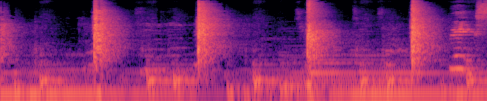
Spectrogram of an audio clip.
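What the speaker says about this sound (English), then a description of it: "And now let's clap those fingers together." In a children's ballet dance class, claps ring out in a slow, even rhythm, four sharp hits spaced under a second apart, over a steady background of music.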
